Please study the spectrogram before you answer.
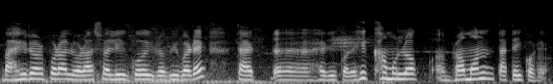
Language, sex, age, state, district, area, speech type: Assamese, female, 30-45, Assam, Udalguri, rural, spontaneous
